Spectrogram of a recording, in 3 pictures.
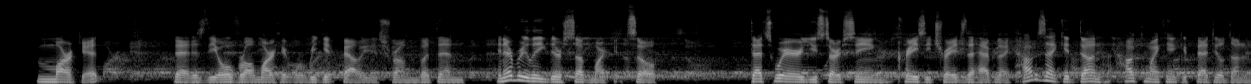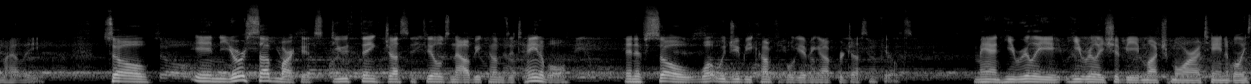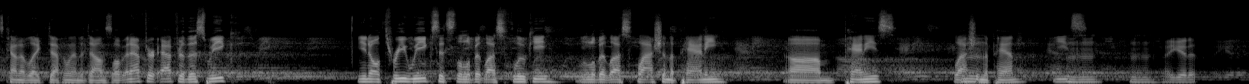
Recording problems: echo of what is said; strong; throughout; 470 ms later, 10 dB below the speech

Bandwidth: 17.5 kHz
